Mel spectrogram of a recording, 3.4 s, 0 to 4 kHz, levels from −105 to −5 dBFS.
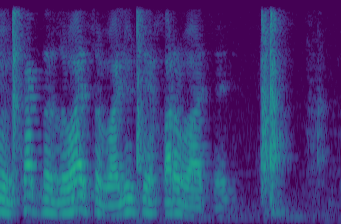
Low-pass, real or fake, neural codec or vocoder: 3.6 kHz; real; none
